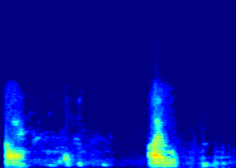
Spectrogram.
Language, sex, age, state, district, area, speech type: Assamese, male, 18-30, Assam, Lakhimpur, rural, conversation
